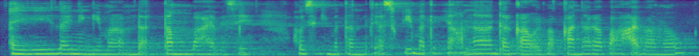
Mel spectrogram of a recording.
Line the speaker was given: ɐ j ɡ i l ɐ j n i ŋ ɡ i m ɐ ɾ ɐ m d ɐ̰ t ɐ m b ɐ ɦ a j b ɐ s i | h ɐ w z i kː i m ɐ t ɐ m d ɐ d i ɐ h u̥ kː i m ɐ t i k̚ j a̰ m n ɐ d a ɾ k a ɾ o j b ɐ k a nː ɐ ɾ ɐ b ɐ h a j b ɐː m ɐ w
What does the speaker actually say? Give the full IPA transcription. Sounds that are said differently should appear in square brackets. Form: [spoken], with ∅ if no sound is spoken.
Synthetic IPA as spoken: ɐ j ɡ i l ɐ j n i ŋ ɡ i m ɐ ɾ ɐ m d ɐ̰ t ɐ m b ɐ ɦ a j b ɐ s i | h ɐ w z i kː i m ɐ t ɐ m d ɐ d i ɐ [s] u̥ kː i m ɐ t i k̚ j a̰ m n ɐ d [ɐ] ɾ k a ɾ o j b ɐ k a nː ɐ ɾ ɐ b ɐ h a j b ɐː m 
